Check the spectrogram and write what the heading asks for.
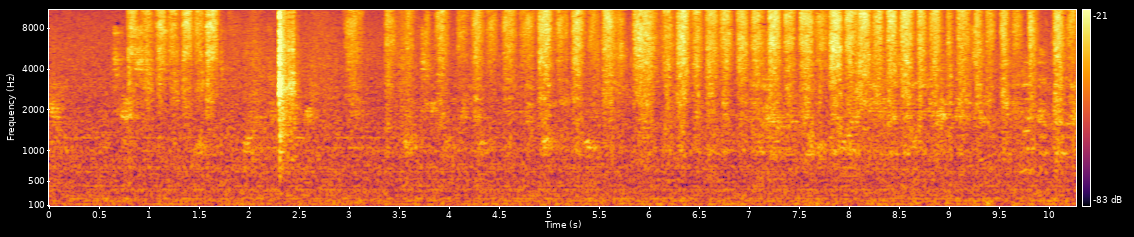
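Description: Faint, quick repeated rubbing strokes against a hard surface, the kind made by sanding or brushing wood; they thicken into a steady run about three seconds in. A single sharp click a little after two seconds.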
